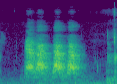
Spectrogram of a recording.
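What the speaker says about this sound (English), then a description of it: "Well, there's my dog barking at somebody." A dog barks three times in quick succession at middle distance in a quiet room, each bark full and evenly spaced, followed by a faint shorter yip.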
